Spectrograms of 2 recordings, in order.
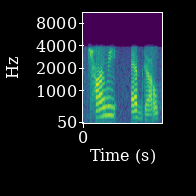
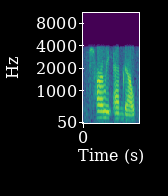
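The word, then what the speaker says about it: Charlie Hebdo: uh a satirical magazine in Paris called Cher Charlie ebdo and I actually had to listen to that twice to make sure I pronounced it properly because when something happens like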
